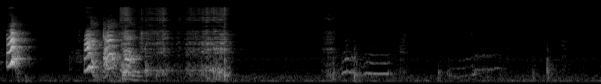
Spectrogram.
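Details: Eight-week-old female husky/poodle mix puppy playing with her dish gives a quick high yip, then a burst of several shrill, overlapping barks and yelps, followed by quieter whiny squeaks and soft grumbles.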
